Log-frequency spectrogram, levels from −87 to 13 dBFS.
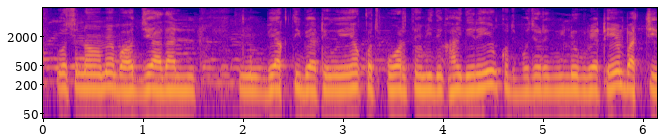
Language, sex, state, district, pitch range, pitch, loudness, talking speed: Hindi, male, Chhattisgarh, Bilaspur, 155-165 Hz, 155 Hz, -15 LUFS, 255 wpm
